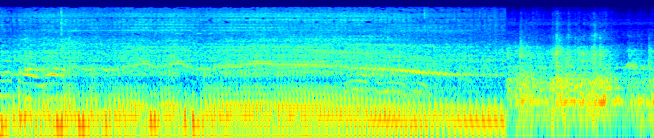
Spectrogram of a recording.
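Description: Small motorcycle engine running, a steady low pulsing, under voices; about five seconds in the sound cuts abruptly to a different, quieter scene.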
